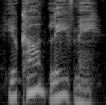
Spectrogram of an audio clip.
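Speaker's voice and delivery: a touch of tearful pleading, slow; holding back tears. A narrator's reading. Wife at her dying husband's bedside, mildly tearful. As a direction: plead softly, fighting tears. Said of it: "tries and fails to hide her tears".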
